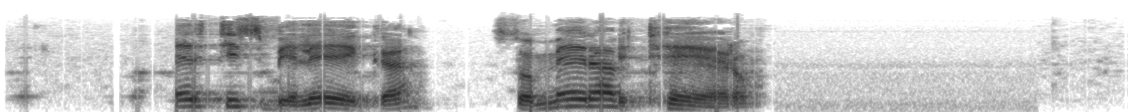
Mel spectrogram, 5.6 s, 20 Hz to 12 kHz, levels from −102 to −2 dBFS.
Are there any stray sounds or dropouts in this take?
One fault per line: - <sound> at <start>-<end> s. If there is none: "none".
none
